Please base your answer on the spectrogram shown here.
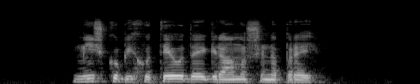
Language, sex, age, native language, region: Slovenian, male, 18-29, Slovenian, Gorenjska region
